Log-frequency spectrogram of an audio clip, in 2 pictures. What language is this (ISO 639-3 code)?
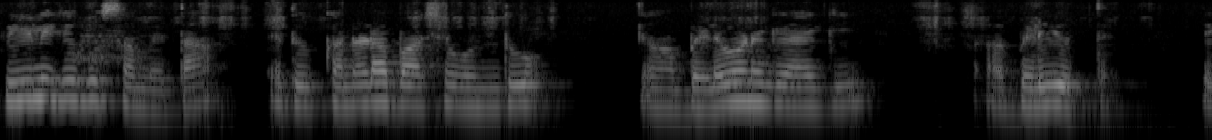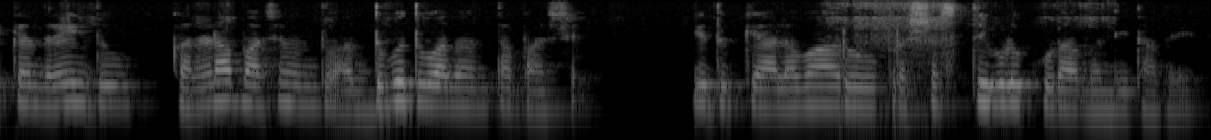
kan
